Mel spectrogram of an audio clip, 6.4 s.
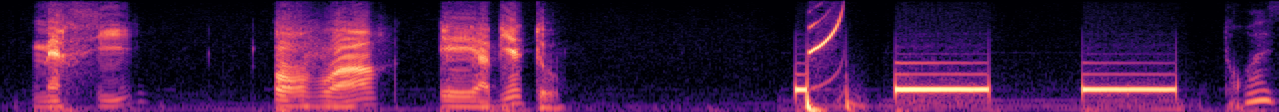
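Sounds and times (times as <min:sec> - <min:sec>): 
speech: 0:00.5 - 0:00.8, 0:02.4 - 0:02.9
answering machine beep: 0:04.0 - 0:05.9.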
